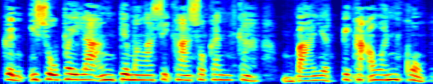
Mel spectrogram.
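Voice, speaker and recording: A woman's voice: mid-range voice, fairly even intonation, a little slow, breathy edge. A woman playing a caring, practical wife in an audio drama, speaking with an Ilocano accent. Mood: concerned. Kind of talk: dramatized radio-style story acting.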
